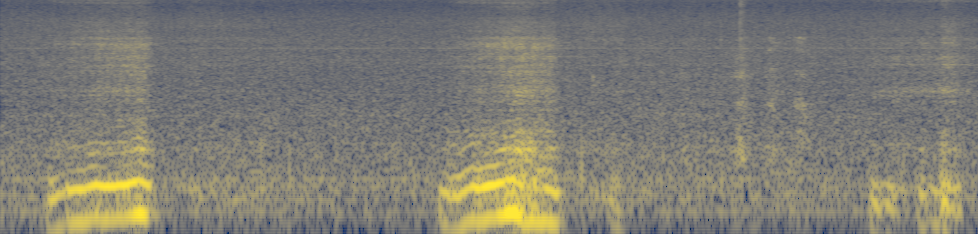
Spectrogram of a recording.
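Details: Sleeping young son snoring: two long, low, buzzing snores about three seconds apart, then quiet breathing.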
